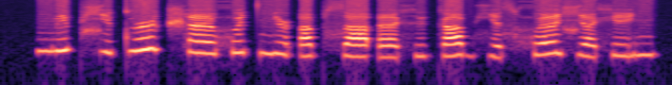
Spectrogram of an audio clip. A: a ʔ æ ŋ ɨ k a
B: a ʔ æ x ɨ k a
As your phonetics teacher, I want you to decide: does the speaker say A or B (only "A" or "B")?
B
